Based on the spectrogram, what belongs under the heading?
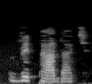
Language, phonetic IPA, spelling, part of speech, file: Polish, [vɨˈpadat͡ɕ], wypadać, verb, Pl-wypadać.ogg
